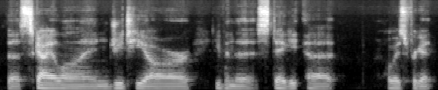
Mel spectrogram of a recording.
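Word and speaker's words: Stagea: Skyline, GTR, even the Stegia. Always forget how to say it. Stagia. All right. Some people say Stagia, some people say Gia, but yeah. I call it a Stagia.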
